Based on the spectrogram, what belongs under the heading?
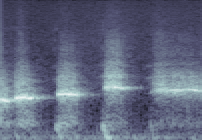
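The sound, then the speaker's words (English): A person whistles a short McDonald's advertising jingle: four quick notes stepping slightly upward, clear and moderately loud, with no talking. “I could have whistled that better, couldn't I?”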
